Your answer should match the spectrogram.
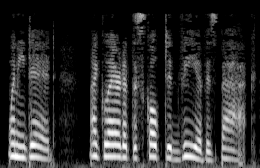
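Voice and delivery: plain reading voice

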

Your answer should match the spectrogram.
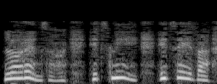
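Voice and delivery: high, loud urgent cry; urgent call. A narrator's reading. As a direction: break through his panic. Calming the panicked boy.

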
